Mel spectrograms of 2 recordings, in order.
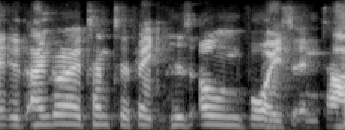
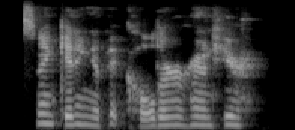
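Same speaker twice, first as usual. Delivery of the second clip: very quiet, grumbling mutter; 2 semitones higher, 16 dB quieter than usual. Imitating one guard's voice again to everyone, muttering in a guard's voice. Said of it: "imitate the voice of the one guard again, and mutter".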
